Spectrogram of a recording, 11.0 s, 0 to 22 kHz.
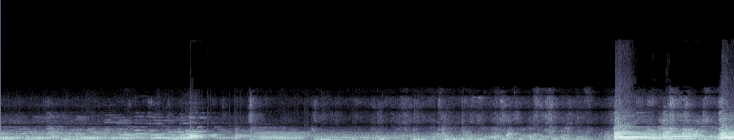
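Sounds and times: church keyboard chords: 0:00.0 - 0:07.8, 0:08.9 - 0:11.0
low thuds: 0:03.7 - 0:09.0.

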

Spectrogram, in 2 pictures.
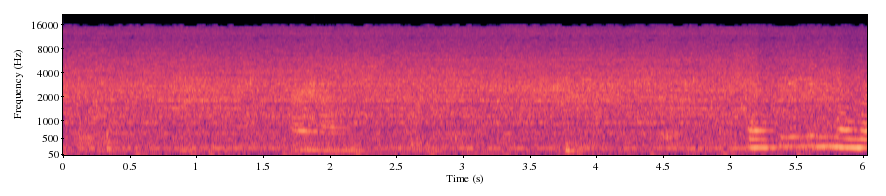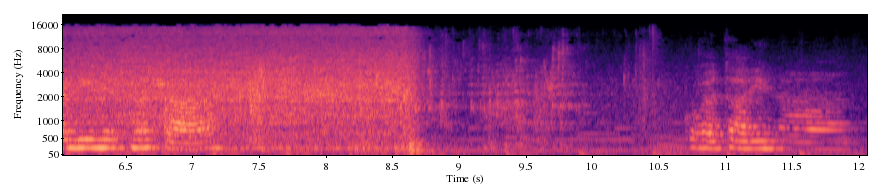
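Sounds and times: faucet running into sink: 0:00.0 - 0:10.5.

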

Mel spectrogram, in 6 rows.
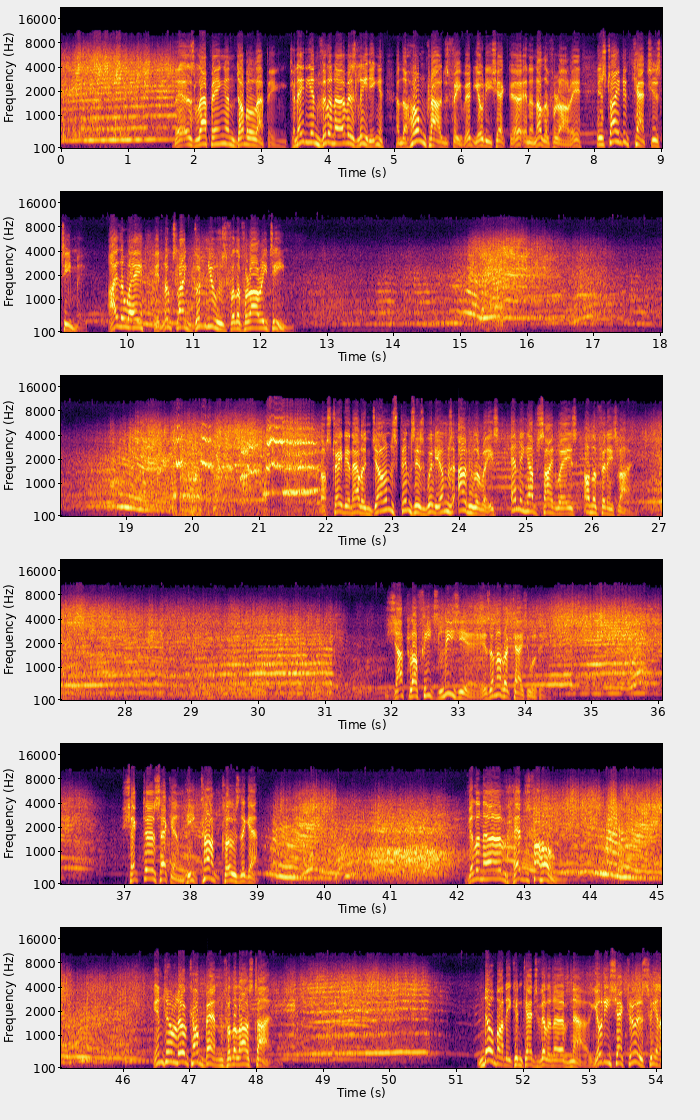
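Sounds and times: race cars passing at speed: 0:00.0 - 0:02.3, 0:06.8 - 0:21.9, 0:23.3 - 0:54.0
tyre squeal: 0:19.2 - 0:22.0.

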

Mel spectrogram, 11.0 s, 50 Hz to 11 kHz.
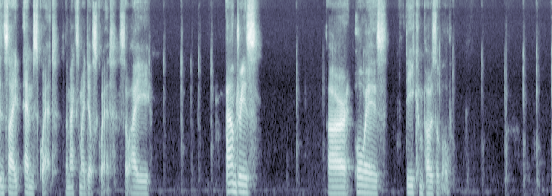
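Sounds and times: stylus tapping on glass screen: 0:03.0 - 0:04.6, 0:05.2 - 0:06.6, 0:07.8 - 0:11.0.

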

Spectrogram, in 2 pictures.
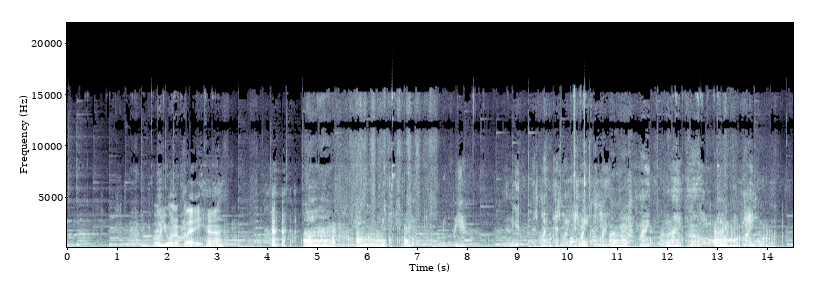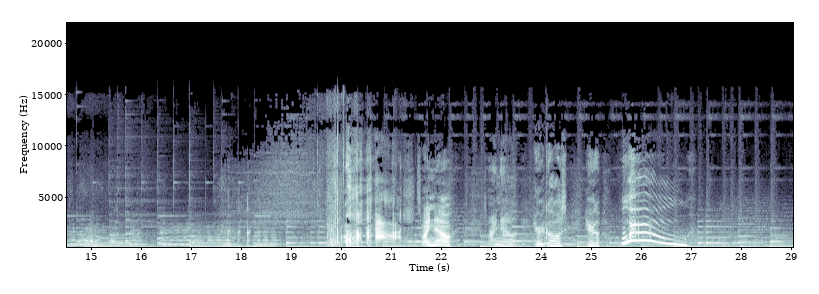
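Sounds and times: background music with chords and bass: 0:00.0 - 0:29.0
dog growling: 0:00.2 - 0:03.4, 0:04.0 - 0:15.5
man's voice: 0:08.7 - 0:14.1.

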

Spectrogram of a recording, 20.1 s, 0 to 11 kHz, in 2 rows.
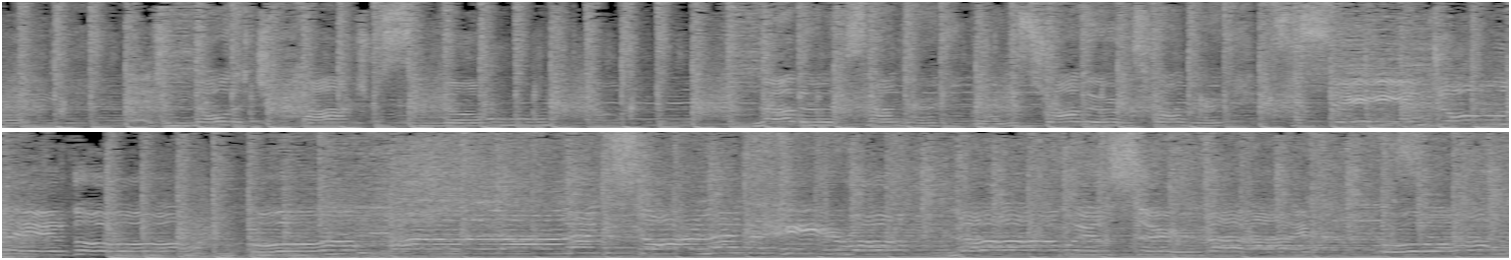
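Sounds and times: woman singing into a microphone: 0:00.0 - 0:04.2, 0:04.9 - 0:20.0
backing track with beat and bass: 0:00.0 - 0:20.0.

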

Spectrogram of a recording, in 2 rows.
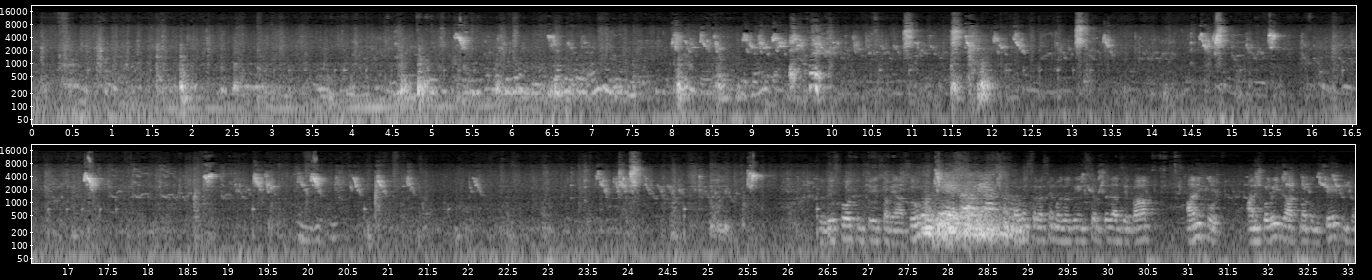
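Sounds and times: small birds chirping: 0:00.0 - 0:33.0.

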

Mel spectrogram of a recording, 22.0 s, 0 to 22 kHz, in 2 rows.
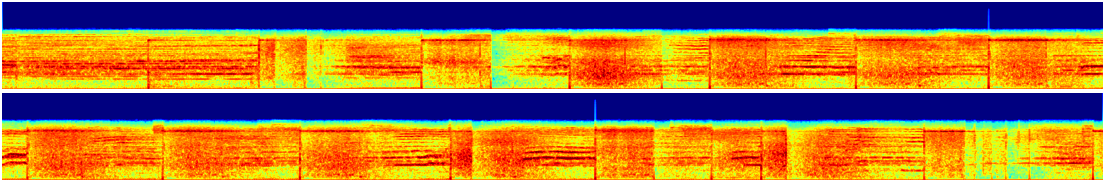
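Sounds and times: background music: 0:00.0 - 0:22.0
hammer striking chisel into stone: 0:09.8 - 0:10.5, 0:20.2 - 0:20.8.

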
